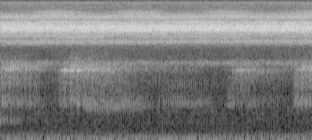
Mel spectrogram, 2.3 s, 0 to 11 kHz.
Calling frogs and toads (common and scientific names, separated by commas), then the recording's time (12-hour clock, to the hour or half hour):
Boana albopunctata
9pm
